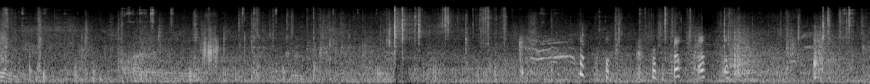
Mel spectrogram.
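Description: People's voices exclaiming over street noise, with a run of short, sharp knocks in the second half.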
